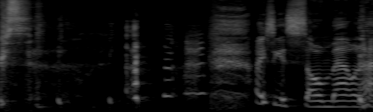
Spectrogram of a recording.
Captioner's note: both laugh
